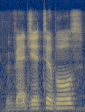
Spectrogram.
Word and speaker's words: vegetables: Again, vegetables, and veggies, right? So it's 4 syllables, but we say it with just 3 syllables, but actually they shorten it to just 2 syllables, veggies.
